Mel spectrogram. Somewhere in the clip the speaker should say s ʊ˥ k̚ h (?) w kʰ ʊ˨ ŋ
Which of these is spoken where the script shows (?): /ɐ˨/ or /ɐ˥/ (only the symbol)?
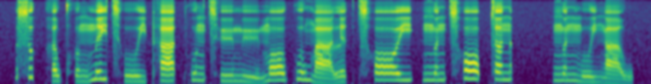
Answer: ɐ˨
